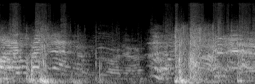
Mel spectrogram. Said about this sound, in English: We've got to break that door in.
